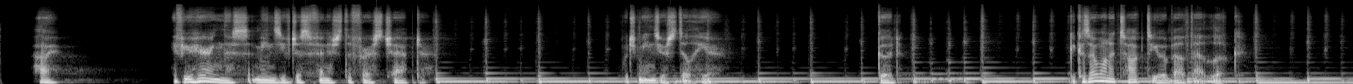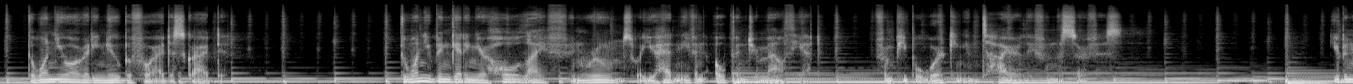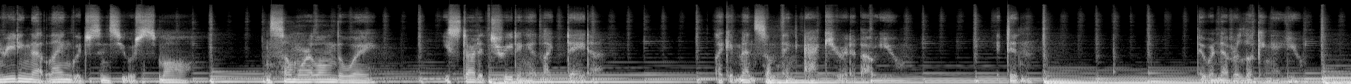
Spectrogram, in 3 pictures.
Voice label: High Warmer, Male; Chapter 1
